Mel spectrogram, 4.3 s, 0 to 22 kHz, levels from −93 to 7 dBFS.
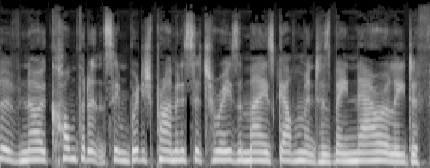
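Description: Gain pumping runs through the whole clip. The gain swings by around 5 dB, flattening the level differences. The likely cause is input gain set far too high, with a fast limiter clamping down on peaks.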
